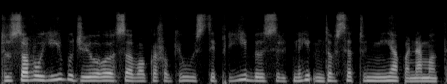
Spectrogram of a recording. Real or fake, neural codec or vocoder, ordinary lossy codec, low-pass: fake; codec, 16 kHz in and 24 kHz out, 0.6 kbps, FocalCodec, streaming, 4096 codes; Opus, 24 kbps; 10.8 kHz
